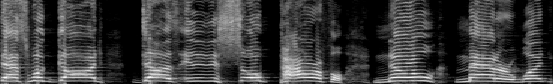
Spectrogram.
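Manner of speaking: loud, high preaching cry; preaching shout. Real, not acted. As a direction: lift it into a joyful shout.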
